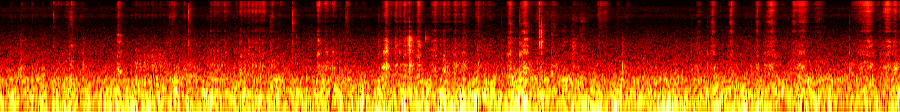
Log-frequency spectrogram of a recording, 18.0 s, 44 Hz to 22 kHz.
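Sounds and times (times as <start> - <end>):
pencil scratching on paper: 4.2 - 5.5, 7.6 - 10.7, 17.0 - 18.0.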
